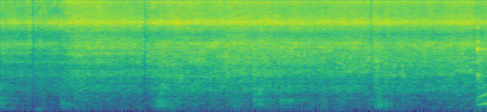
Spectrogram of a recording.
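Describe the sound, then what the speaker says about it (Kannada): Eggplant hits a hot pan with tomato already cooking for a dried fish dish, giving a steady, loud, close hiss and sizzle that holds unbroken throughout with no voices. "ಈಗ ನಾನು ಇದಕ್ಕೆ ಕ್ಲೀನ್ ಮಾಡಿ ಇಟ್ಕೊಂಡಿರುವಂಥ ಬದನೆಕಾಯಿಯನ್ನು ಹಾಕ್ತಾ ಇದ್ದೇನೆ"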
